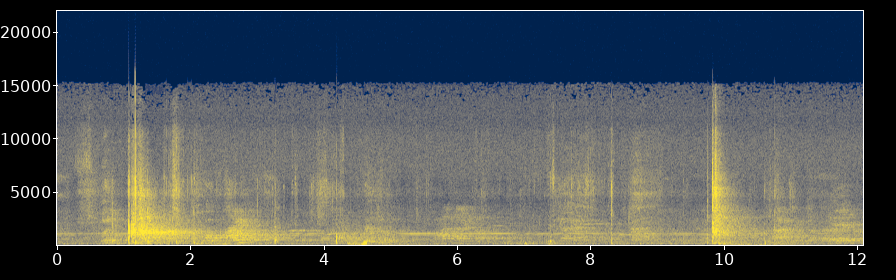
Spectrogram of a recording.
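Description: Hard cricket-ball impacts in an indoor net hall: a sharp crack about a second in and another near the end, each ringing on in the hall, with a duller low thud midway.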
